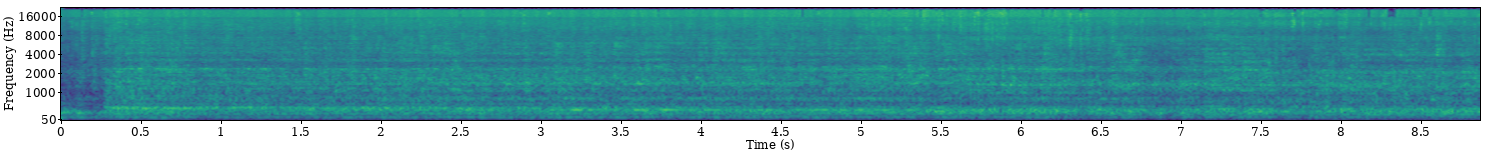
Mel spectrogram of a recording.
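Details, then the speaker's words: Toilet fill valve with failed muffler, before repair: loud steady rush and hiss of water refilling the tank with no softening; after the fix it was much quieter. "um muffler on our toilet quit working so i'm gonna have to that'll be today's project to fix that um so here's what it sounds like without the muffler"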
